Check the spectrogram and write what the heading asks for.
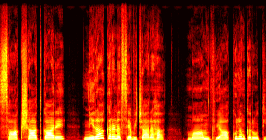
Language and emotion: Sanskrit, fearful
